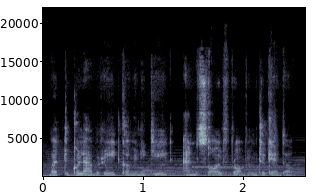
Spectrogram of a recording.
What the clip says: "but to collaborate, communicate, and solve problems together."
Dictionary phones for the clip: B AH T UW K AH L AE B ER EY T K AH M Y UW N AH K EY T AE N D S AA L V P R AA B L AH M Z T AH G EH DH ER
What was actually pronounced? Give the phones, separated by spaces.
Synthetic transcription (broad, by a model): B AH T UW K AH L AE B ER EY T K AH M Y UW N AH K EY T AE N D S AA L V P R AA B L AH M T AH G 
